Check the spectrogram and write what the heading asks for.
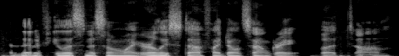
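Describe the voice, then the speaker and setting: A man's voice: deep voice, completely flat delivery, fairly quick, no echo. A man with a nasal voice, chatting casually as a live host, right up against the microphone. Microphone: microphone right up close.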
